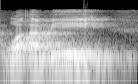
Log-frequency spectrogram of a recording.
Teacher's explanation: حمزہ اقصی حلق سے بالجہر، بی یا مدہ ہے، ہا ساکن ہو گئی، مد عارض سکون ہو گئی، لمبا کر دیں گے وقفاً، وَأَبِيهِ اور ہا پہ ہمس ہوگا۔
